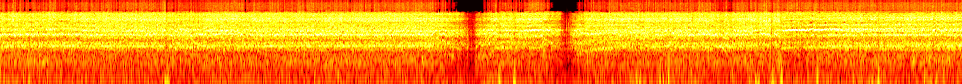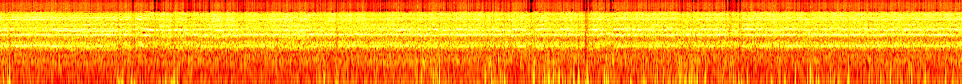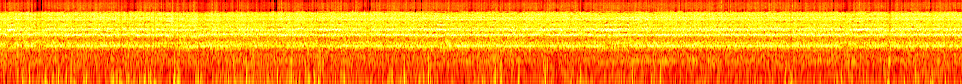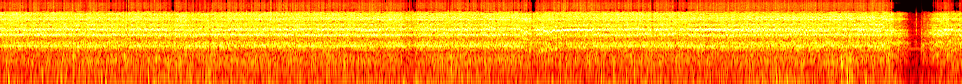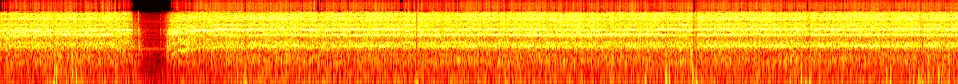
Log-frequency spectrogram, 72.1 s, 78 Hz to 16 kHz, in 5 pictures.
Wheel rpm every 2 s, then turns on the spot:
220, 210, 210, 140, 150, 210, 210, 220, 220, 220, 230, 230, 230, 230, 240, 230, 230, 230, 230, 230, 240, 230, 230, 220, 230, 210, 220, 210, 140, 170, 160, 230, 230, 220, 230, 230.
none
